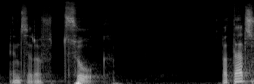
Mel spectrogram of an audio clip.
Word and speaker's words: Zug: For example, so instead of Zoo or Zug instead of Zug. But that's not correct. The German Z is always pronounced ts.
